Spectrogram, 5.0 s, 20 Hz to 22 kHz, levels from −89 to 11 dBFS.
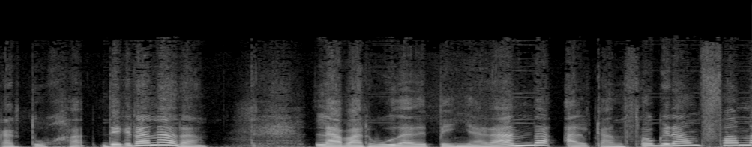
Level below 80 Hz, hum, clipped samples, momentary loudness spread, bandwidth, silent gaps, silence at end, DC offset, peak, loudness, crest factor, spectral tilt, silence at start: -46 dBFS; none; under 0.1%; 11 LU; 16 kHz; none; 0 s; under 0.1%; -6 dBFS; -20 LUFS; 14 dB; -6.5 dB/octave; 0 s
